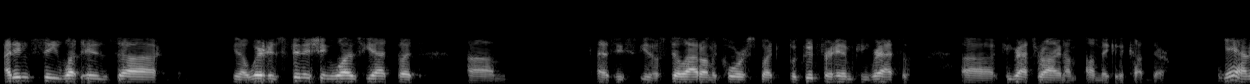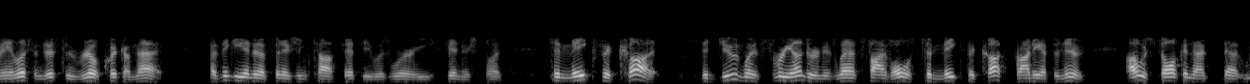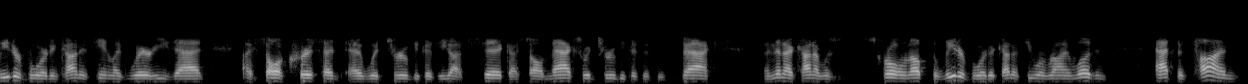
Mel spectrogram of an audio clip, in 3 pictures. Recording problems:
phone-call audio; poor line

